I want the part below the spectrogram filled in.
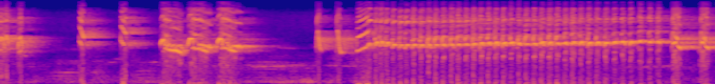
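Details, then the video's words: White-rumped shama singing as a training lure: scattered sharp calls and short whistled phrases, followed by a long, even, rapidly pulsed trill lasting about three seconds. "SUARA MURAI BATU GACOR UNTUK PANCINGAN BURUNG"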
